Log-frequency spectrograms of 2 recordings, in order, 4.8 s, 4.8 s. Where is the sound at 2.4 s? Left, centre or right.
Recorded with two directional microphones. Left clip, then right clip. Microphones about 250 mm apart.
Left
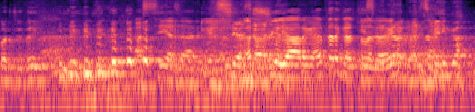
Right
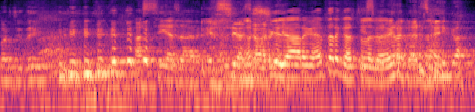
Centre.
